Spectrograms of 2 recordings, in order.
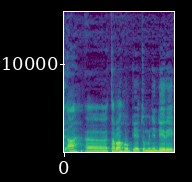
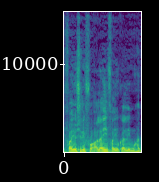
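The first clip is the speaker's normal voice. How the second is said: ordinary talk, nothing marked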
